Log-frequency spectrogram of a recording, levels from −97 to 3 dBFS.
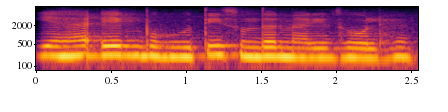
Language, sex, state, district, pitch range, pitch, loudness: Hindi, female, Uttar Pradesh, Saharanpur, 195-220 Hz, 205 Hz, -13 LUFS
